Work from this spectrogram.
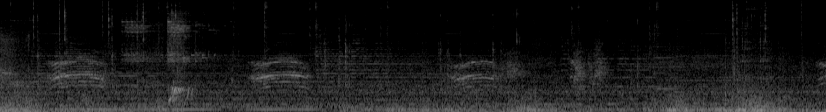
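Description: The old cat character in the Grim Internals video game meows faintly over and over, a series of strained, raspy calls spaced a second or two apart over a low game background.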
